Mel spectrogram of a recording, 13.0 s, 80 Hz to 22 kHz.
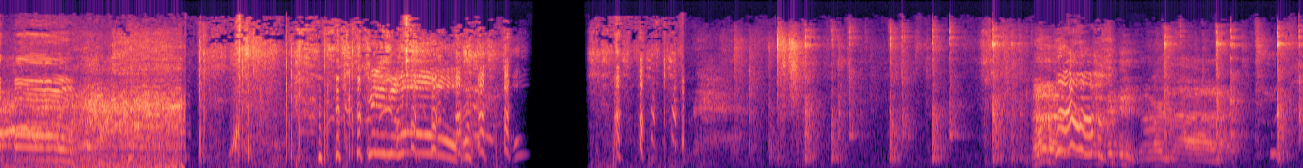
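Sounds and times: table tennis ball clicking: 0:08.0 - 0:10.0.

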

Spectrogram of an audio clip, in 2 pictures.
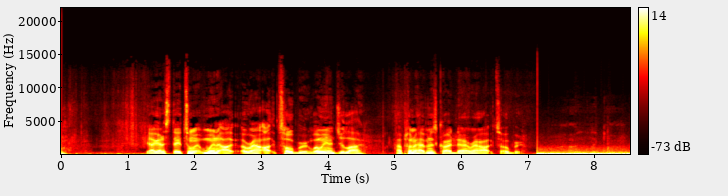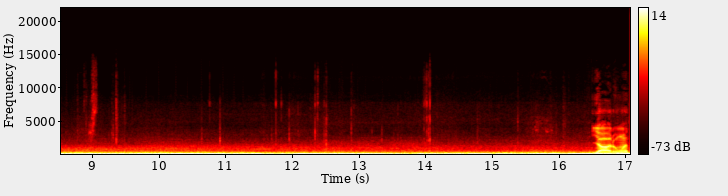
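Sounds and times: engine low rumble: 0:07.1 - 0:17.0
tyres on road: 0:07.1 - 0:17.0.

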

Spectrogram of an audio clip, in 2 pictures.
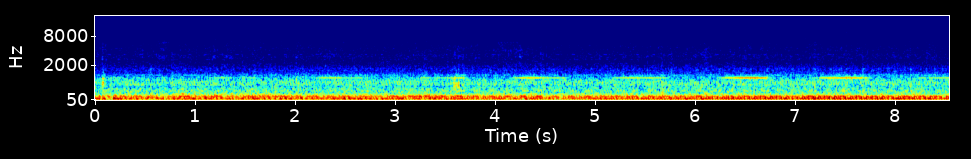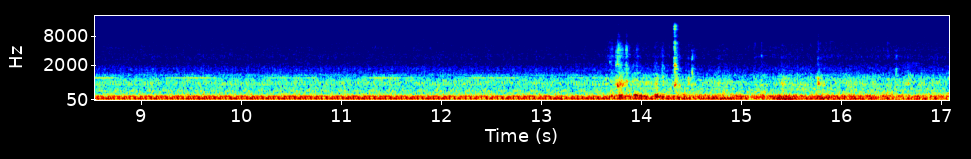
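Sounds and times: truck engine humming: 0:00.0 - 0:17.0
reverse alarm beeping: 0:02.2 - 0:07.8.

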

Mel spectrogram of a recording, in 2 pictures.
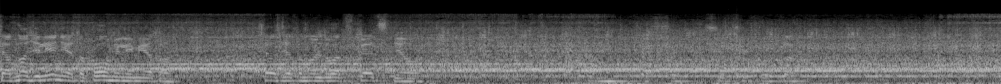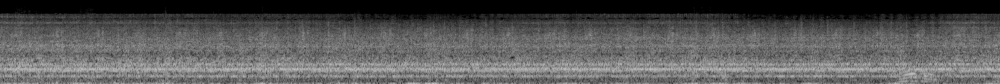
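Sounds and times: lathe gear whine: 0:00.0 - 0:20.0
mechanical rattle: 0:00.4 - 0:20.0.

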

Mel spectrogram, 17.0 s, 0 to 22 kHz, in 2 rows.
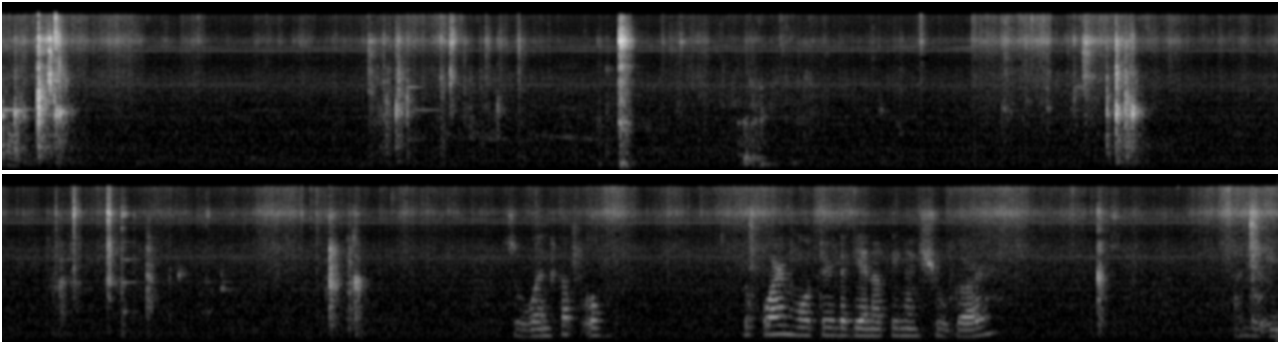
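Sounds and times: plastic cups knocking and clicking: 0:07.2 - 0:07.7, 0:10.6 - 0:11.0.

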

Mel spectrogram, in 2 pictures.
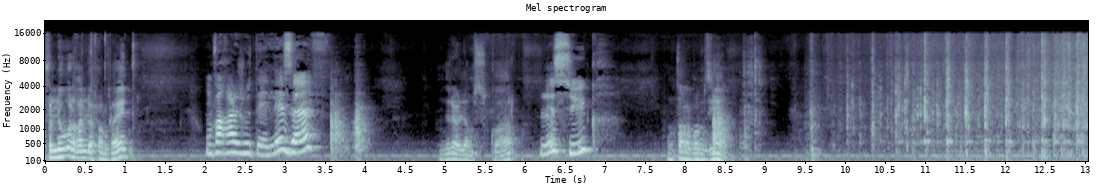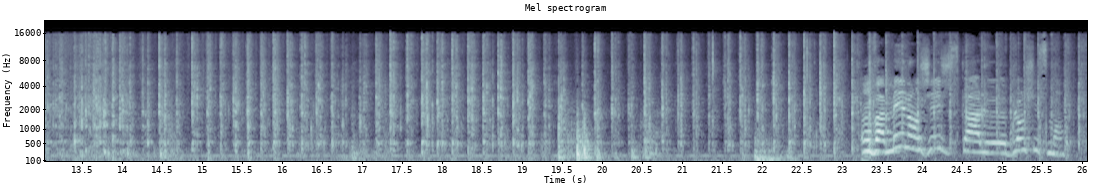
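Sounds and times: knock on bowl: 0:03.6 - 0:04.1, 0:21.9 - 0:22.5
whisk clicking in plastic bowl: 0:09.9 - 0:26.0.

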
